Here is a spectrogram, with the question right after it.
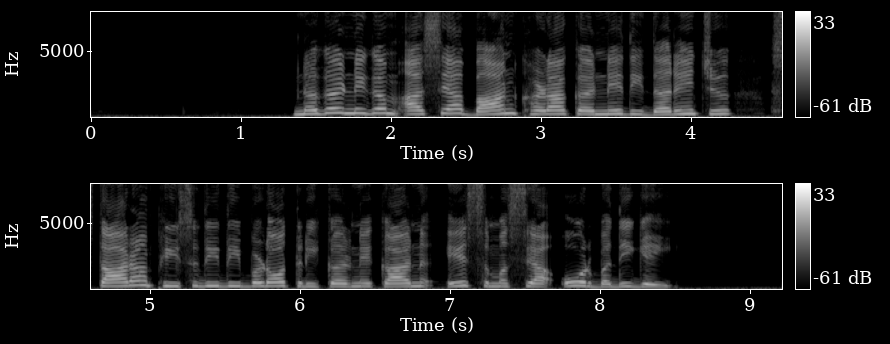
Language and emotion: Dogri, neutral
